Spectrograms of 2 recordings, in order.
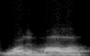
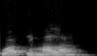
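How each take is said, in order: First: The word is said with an American pronunciation. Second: The word is said with a non-American pronunciation. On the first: "If you want to sound more uh, American" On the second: "let's say correctly"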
